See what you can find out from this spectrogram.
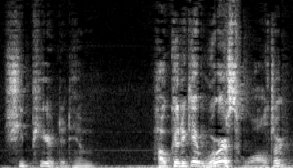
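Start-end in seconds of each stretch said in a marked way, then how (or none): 1.5-2.9 higher and louder, rising in alarm; a frightened mother's sudden cry; alarmed question. Acted. Mother cries out to her son, higher and louder in alarm. Mama startled by Walter's warning.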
